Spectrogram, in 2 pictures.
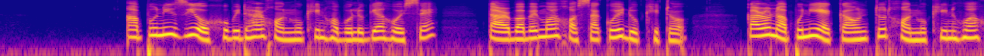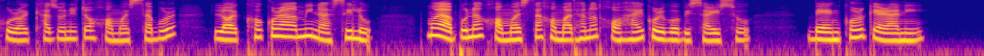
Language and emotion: Assamese, sad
